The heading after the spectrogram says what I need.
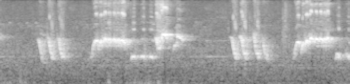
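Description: White-rumped shama giving four bursts of harsh, nasal, chattering notes about a second apart. The notes step between mid and higher pitches, with no other sounds.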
